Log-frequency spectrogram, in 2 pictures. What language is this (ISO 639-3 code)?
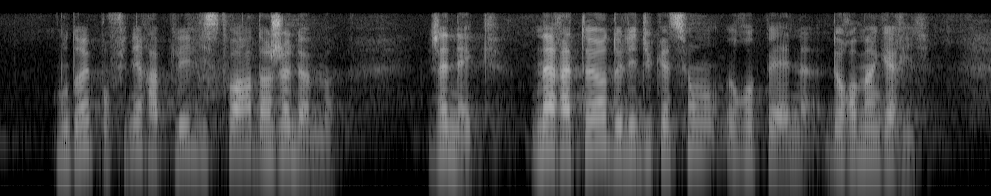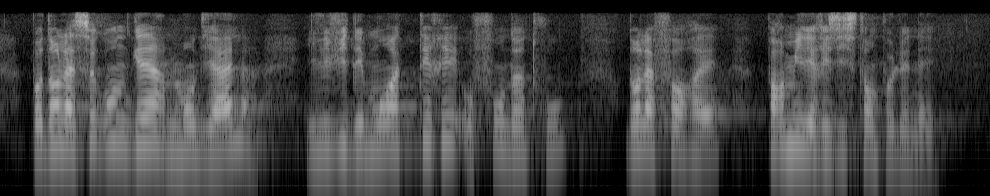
fra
